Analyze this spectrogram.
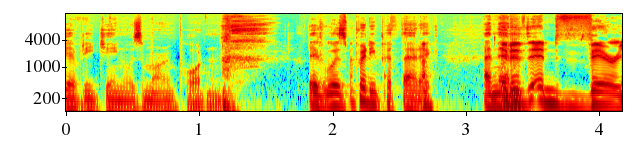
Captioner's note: laughing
